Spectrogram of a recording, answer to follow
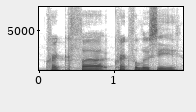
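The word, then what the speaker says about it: Kricfalusi: I don't know how to actually It's pronounce like his real name. Crick Falusi, I think is how you say it.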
